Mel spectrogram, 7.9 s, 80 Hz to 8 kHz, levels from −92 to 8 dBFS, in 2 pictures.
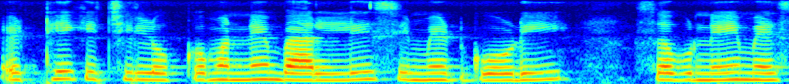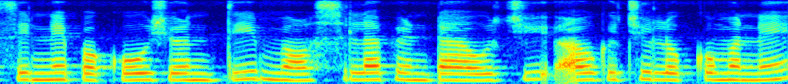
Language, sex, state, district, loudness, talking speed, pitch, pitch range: Odia, female, Odisha, Khordha, -18 LUFS, 135 wpm, 235 Hz, 230-240 Hz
